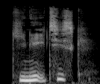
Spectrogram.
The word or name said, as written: kinetisk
